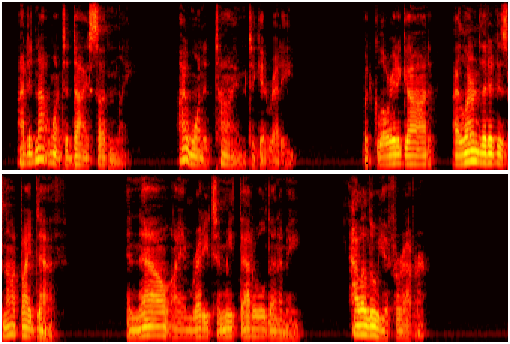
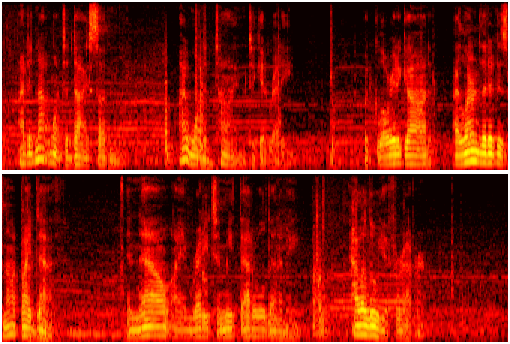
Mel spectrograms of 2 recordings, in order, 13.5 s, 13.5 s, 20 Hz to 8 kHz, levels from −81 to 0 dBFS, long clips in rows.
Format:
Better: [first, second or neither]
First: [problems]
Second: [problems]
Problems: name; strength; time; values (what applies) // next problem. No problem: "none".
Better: first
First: none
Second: background sound (Car); 13 dB below the speech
